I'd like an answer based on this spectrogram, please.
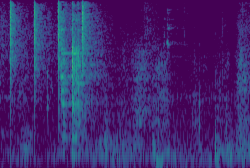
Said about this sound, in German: Markus klopft jetzt den Knoblauch an. Ich hack jetzt hier die Zwiebel weg.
